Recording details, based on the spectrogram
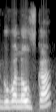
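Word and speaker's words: Gubałówka: নিচে একটা রাস্তা আছে গোবালৌকা এটা ওরা উচ্চারণ করে গুবাকা আমি জানিনা কেন বাট ওদের উচ্চারণটা এরকমই হয় আমরা এখন গোলফকার উদ্দেশ্যে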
